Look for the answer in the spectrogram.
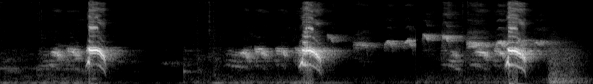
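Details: A female white-crested laughingthrush calls out for a mate, giving loud explosive notes roughly every two seconds, each preceded by soft chattering, with a thin rising whistled phrase between the last two.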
